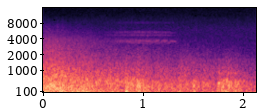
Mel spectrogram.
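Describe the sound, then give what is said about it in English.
Rain falls with rumbling thunder: a dense, low roar that holds throughout, with a few brief swells in loudness. “it starts to rain.”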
